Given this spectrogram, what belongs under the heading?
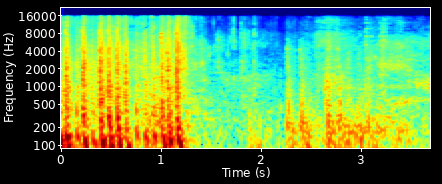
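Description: A rapid burst of automatic gunfire in the video game The Cycle: Frontier rattles loudly for about a second, then fainter scattered shots and echoes trail off.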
